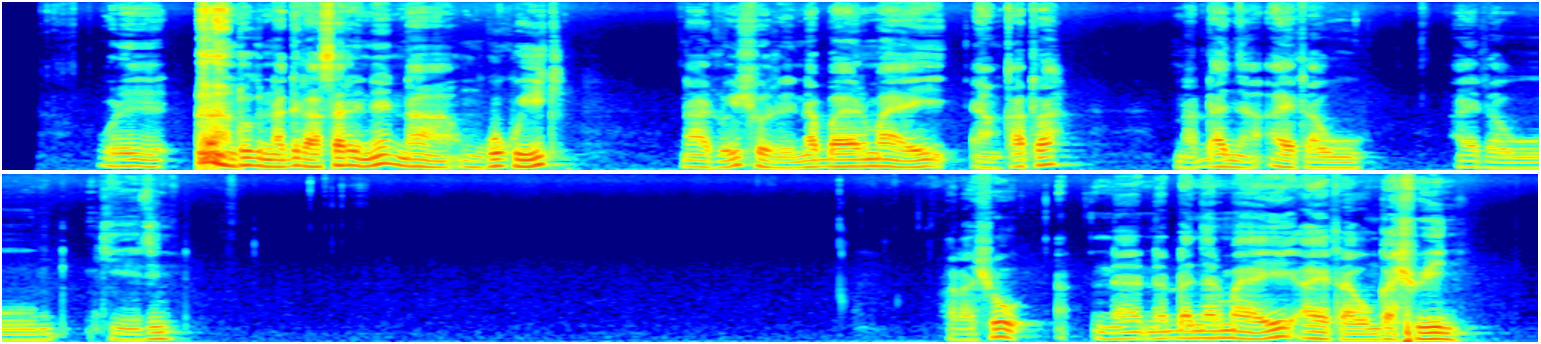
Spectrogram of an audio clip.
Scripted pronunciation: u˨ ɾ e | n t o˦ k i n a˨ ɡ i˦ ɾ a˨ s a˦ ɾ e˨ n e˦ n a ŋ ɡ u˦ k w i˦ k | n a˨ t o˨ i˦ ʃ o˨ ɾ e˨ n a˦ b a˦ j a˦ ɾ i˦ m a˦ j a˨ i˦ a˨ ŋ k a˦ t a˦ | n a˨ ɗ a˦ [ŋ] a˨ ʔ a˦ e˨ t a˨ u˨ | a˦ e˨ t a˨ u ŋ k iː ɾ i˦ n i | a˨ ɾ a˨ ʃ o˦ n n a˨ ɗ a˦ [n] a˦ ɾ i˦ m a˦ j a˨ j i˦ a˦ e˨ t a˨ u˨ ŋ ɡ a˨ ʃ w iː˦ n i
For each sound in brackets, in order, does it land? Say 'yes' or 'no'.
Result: no, no

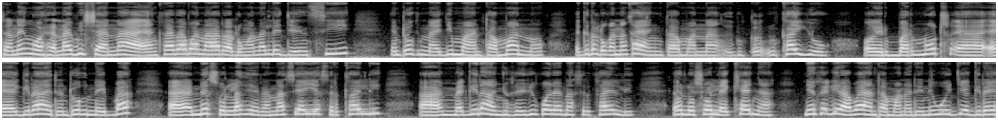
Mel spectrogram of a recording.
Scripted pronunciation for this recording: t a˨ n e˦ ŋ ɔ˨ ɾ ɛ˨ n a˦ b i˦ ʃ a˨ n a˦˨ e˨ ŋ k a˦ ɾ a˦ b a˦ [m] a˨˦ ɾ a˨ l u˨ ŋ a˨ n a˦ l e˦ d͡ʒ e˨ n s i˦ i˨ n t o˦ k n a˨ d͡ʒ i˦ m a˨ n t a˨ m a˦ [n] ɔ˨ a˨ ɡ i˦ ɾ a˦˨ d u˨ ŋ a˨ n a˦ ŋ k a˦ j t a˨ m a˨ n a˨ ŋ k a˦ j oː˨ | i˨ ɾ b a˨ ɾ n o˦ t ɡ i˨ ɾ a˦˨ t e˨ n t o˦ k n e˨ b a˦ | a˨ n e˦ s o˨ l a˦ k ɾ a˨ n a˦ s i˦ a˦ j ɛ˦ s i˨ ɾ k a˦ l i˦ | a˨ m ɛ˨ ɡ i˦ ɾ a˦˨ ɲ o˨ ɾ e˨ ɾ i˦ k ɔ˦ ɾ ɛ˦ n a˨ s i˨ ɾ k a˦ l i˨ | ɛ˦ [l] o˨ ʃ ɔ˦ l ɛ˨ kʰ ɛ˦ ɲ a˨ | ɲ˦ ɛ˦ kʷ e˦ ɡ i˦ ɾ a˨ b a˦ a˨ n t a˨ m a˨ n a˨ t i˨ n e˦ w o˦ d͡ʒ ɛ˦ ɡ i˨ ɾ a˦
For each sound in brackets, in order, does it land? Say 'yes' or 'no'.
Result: no, yes, yes

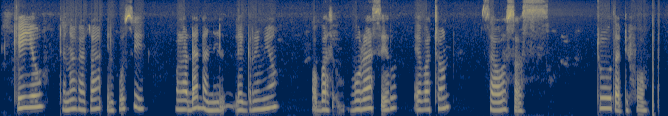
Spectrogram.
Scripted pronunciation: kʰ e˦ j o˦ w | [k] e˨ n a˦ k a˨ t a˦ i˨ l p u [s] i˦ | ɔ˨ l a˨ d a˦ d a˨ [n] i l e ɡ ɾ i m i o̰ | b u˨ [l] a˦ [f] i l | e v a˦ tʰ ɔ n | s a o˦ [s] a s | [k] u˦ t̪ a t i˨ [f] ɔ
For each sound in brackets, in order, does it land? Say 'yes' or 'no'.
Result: no, yes, yes, no, no, yes, no, yes

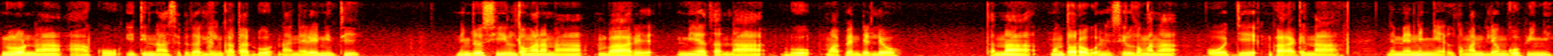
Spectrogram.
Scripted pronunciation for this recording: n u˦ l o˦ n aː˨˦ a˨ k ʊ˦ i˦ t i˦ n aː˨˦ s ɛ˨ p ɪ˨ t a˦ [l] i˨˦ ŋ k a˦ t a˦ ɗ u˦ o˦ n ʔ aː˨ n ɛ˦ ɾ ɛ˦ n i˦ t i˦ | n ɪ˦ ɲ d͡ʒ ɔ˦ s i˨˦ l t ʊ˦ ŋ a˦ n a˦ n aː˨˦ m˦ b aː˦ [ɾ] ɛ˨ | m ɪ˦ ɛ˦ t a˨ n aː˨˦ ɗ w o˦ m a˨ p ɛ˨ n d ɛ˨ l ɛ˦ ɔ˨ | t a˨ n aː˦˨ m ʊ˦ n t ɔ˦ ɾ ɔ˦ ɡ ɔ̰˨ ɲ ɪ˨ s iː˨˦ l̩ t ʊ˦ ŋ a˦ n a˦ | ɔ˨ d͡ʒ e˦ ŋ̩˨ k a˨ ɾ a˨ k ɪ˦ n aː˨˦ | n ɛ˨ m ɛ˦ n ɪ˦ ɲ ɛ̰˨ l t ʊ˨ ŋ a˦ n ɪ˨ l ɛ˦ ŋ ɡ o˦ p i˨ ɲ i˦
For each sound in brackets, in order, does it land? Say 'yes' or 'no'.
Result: yes, yes

